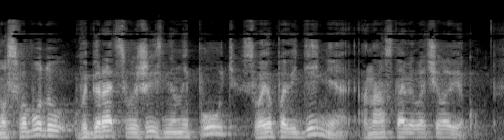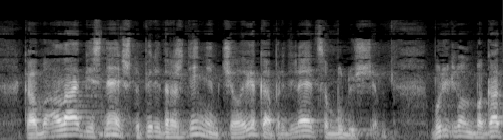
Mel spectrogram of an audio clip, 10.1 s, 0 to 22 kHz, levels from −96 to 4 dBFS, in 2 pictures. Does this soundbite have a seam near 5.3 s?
no; 0 cuts

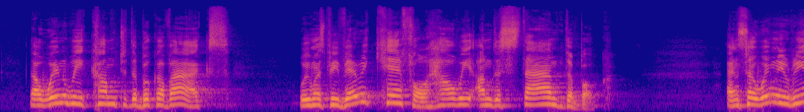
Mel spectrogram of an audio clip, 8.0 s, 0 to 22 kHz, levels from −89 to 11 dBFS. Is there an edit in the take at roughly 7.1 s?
yes; 1 cut; at 7.1 s

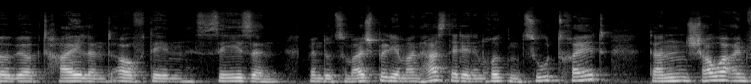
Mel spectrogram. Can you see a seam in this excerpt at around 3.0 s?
yes; 1 cut; at 3.0 s

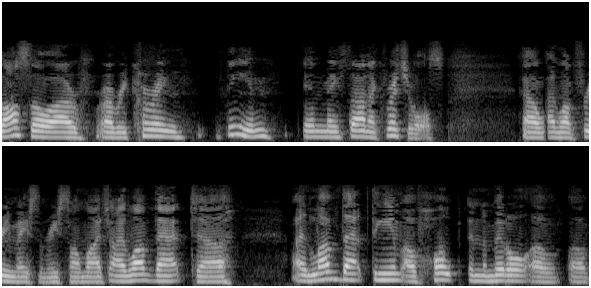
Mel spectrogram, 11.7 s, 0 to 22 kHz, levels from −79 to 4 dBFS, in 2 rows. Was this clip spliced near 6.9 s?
no; 1 cut; at 5.4 s

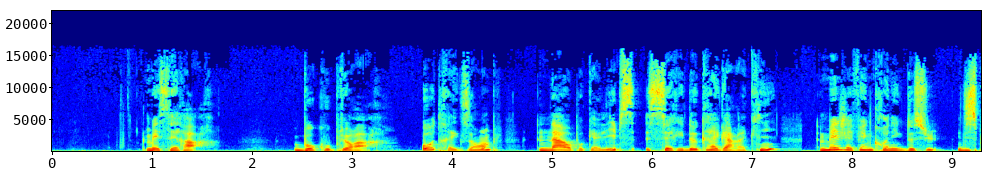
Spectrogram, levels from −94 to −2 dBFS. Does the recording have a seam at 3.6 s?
yes; 2 cuts; at 3.6 s, 7.5 s

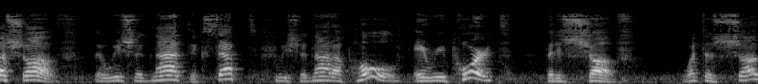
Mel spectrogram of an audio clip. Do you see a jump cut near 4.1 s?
yes; 2 cuts; at 2.7 s, 4.1 s

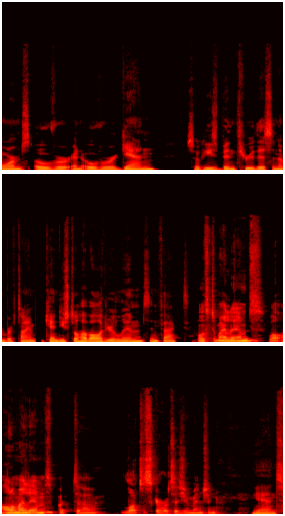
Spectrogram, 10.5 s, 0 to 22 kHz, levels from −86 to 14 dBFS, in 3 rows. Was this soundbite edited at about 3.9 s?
yes; 1 cut; at 3.9 s

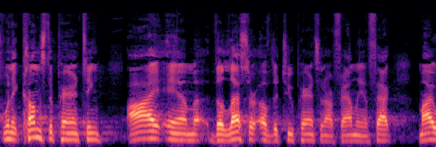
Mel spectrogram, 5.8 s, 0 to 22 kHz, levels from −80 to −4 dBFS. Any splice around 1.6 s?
yes; 1 cut; at 1.6 s

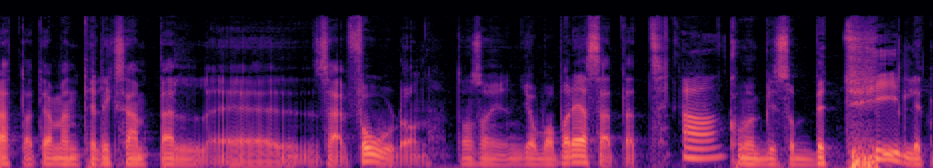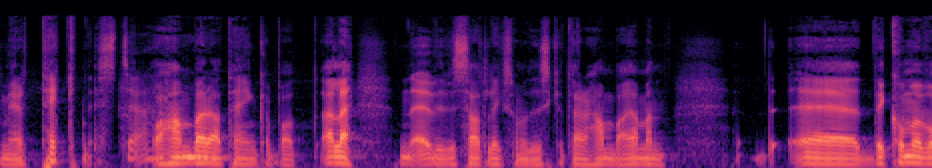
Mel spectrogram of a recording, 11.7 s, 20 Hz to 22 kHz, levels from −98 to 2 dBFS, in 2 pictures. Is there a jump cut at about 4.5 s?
no; 2 cuts; at 6.6 s, 8.5 s

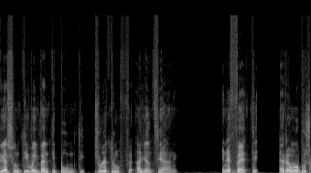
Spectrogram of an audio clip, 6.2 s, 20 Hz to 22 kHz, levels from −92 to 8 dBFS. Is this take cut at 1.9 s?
yes; 1 cut; at 1.9 s

